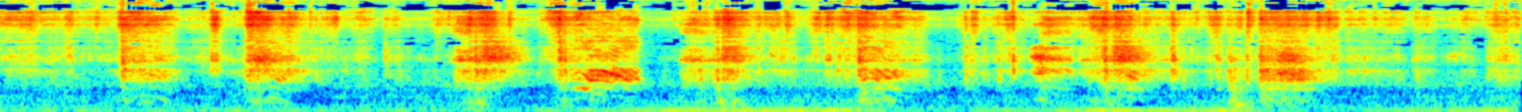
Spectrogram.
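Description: Punches land hard in a fight.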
